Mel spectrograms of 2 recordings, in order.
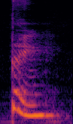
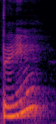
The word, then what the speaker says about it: têm: Vocês, eles e elas, tem. So again, tem, tem, have the same pronunciation, and the accent or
